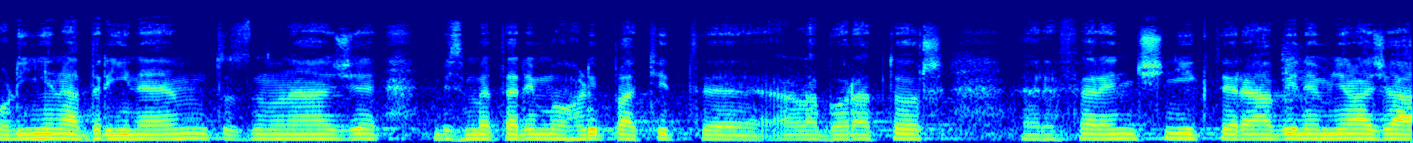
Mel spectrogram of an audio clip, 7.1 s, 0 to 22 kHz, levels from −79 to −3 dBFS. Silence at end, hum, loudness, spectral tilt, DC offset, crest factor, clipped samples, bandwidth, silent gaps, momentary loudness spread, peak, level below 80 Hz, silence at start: 0 s; none; -31 LUFS; -6 dB/octave; under 0.1%; 18 dB; under 0.1%; 14 kHz; none; 7 LU; -12 dBFS; -66 dBFS; 0 s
